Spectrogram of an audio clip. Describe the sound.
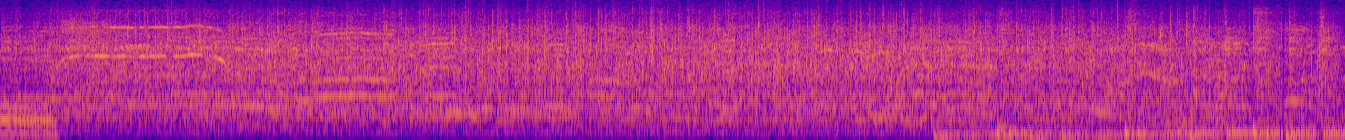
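Loud, continuous applause from the young studio audience of the TV show Feliz Domingo para la Juventud as host Silvio Soldán presents a rock band, with excited voices and cheers mixed into the clapping and a low musical hum entering near the end.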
